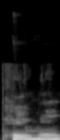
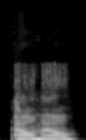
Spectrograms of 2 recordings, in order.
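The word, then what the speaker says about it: Pall Mall: all other Tennessee residents I've been pronouncing that Paul mall like the cigarette brand for like the last 40 something years so uh I do apologize no offense me palal is the place in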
